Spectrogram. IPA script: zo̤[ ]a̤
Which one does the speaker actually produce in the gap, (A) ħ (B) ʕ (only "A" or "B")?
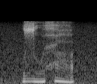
A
